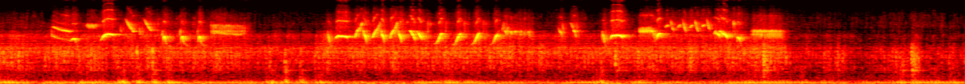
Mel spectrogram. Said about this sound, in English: He sings from a perch on top of a bush or a small tree. And the loud, short song is a variable carol of clear, melodious notes, richer than those probably of any other sparrow. Generally, the song rises in pitch and then falls on the closing notes.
